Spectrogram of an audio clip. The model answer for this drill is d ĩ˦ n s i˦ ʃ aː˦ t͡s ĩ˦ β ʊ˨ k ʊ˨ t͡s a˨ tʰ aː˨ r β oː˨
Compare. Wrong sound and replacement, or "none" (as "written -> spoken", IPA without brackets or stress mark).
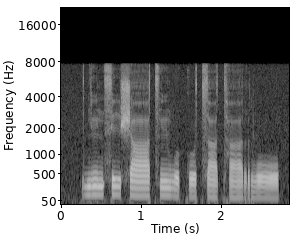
none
